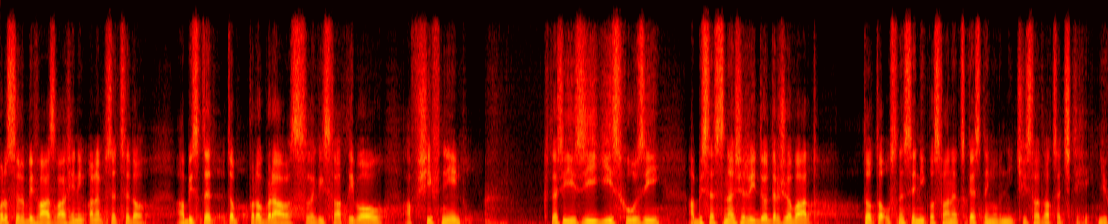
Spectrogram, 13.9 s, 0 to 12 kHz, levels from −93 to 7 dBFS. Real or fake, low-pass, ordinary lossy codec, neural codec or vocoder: fake; 10.8 kHz; Opus, 64 kbps; codec, 16 kHz in and 24 kHz out, 0.9 kbps, LongCat-Audio-Codec, four codebook decoder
